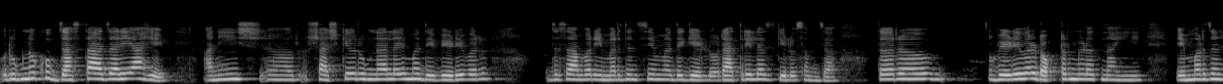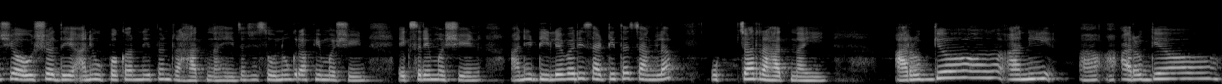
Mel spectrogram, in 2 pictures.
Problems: none marked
